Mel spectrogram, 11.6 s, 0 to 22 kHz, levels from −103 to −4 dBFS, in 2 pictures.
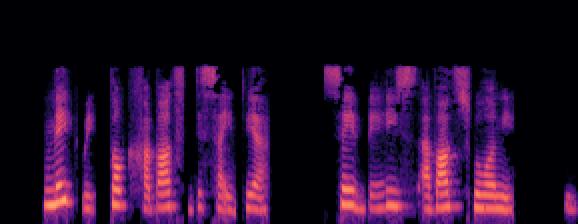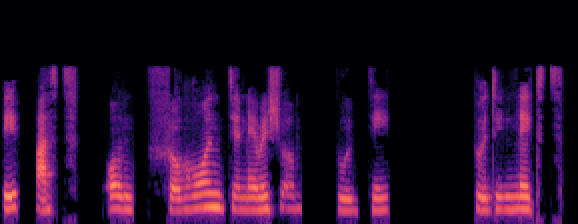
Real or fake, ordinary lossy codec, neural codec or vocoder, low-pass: fake; MP3, 32 kbps; codec, 16 kHz, 0.5 kbps, X-Codec, HuBERT features, trained on general audio; 7.2 kHz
